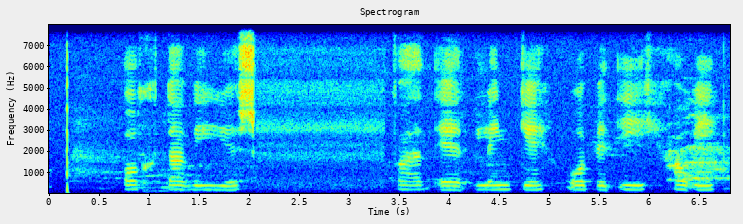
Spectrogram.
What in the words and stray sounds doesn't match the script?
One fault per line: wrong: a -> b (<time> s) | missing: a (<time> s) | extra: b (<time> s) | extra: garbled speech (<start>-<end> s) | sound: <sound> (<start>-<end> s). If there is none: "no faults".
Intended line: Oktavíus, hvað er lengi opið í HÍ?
no faults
